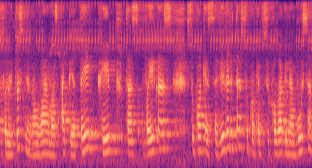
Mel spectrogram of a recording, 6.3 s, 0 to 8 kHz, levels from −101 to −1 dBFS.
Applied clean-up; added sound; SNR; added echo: none; Cricket; 16 dB; none.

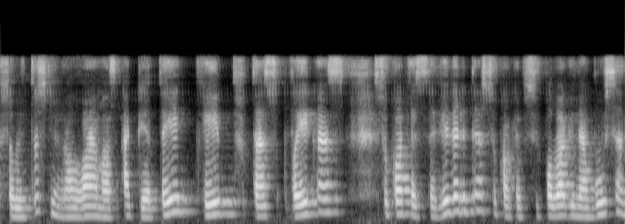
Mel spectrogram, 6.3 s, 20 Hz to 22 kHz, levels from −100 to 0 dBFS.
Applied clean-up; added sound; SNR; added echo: neural mask model DeepFilterNet 3.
